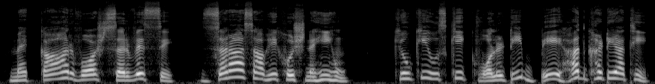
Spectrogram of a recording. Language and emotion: Hindi, angry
